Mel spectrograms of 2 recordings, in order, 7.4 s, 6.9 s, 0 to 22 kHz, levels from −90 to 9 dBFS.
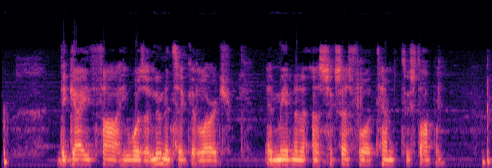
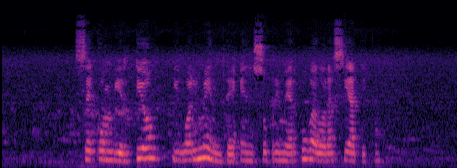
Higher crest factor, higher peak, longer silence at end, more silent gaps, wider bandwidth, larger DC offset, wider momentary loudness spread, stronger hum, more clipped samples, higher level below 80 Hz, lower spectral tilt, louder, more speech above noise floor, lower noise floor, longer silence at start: about the same, 16 dB vs 18 dB; first, 0 dBFS vs -16 dBFS; second, 0 s vs 1 s; neither; second, 7.6 kHz vs 14 kHz; neither; about the same, 11 LU vs 12 LU; neither; neither; first, -52 dBFS vs -70 dBFS; first, -6 dB/octave vs -4 dB/octave; first, -15 LUFS vs -32 LUFS; first, 37 dB vs 29 dB; second, -50 dBFS vs -60 dBFS; second, 0.05 s vs 1.1 s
